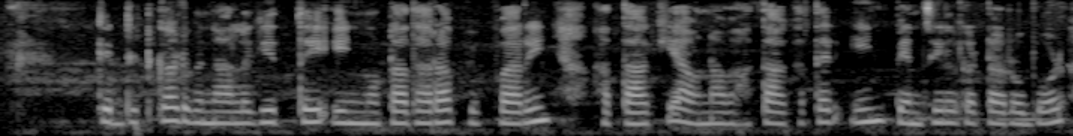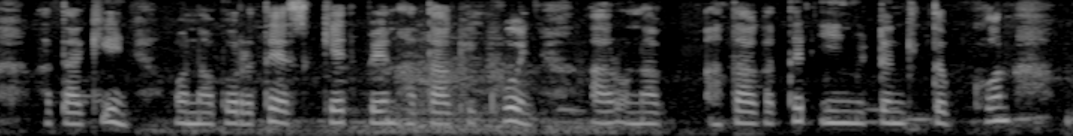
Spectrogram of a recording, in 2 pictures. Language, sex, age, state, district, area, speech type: Santali, female, 18-30, Jharkhand, Seraikela Kharsawan, rural, spontaneous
